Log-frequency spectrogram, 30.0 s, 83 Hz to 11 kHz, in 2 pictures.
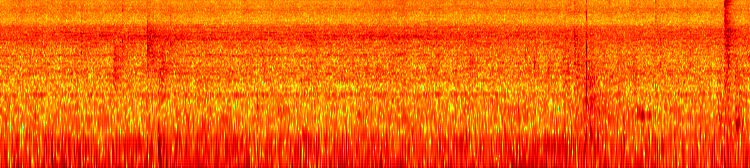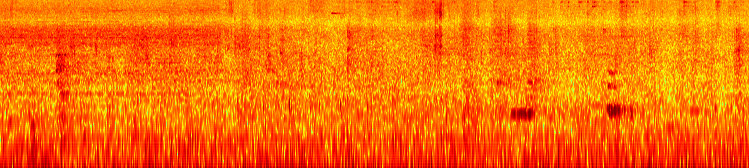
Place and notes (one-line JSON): {"title": "Zentralbibliothek @ TU Berlin - Fensterschließung", "date": "2022-02-10 14:33:00", "description": "Special Thanks to the Pförtner for opening the windows for me", "latitude": "52.51", "longitude": "13.33", "altitude": "36", "timezone": "Europe/Berlin"}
